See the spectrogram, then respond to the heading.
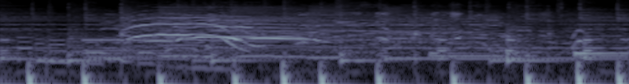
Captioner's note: people cheering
